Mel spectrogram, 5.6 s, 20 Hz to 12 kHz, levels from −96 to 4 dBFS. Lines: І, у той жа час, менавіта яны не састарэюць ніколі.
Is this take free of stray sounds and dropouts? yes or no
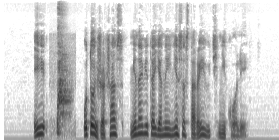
no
